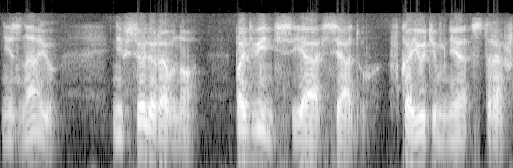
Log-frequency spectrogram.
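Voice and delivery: ordinary delivery, nothing marked

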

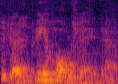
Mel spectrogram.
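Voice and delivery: affected, put-on British accent and pronunciation. Riffing on a favorite word, haughty: put-on british accent. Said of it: "I like to say it with a British accent".

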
